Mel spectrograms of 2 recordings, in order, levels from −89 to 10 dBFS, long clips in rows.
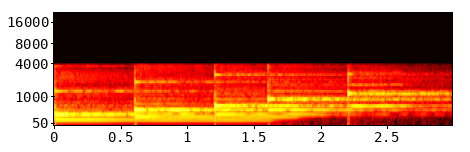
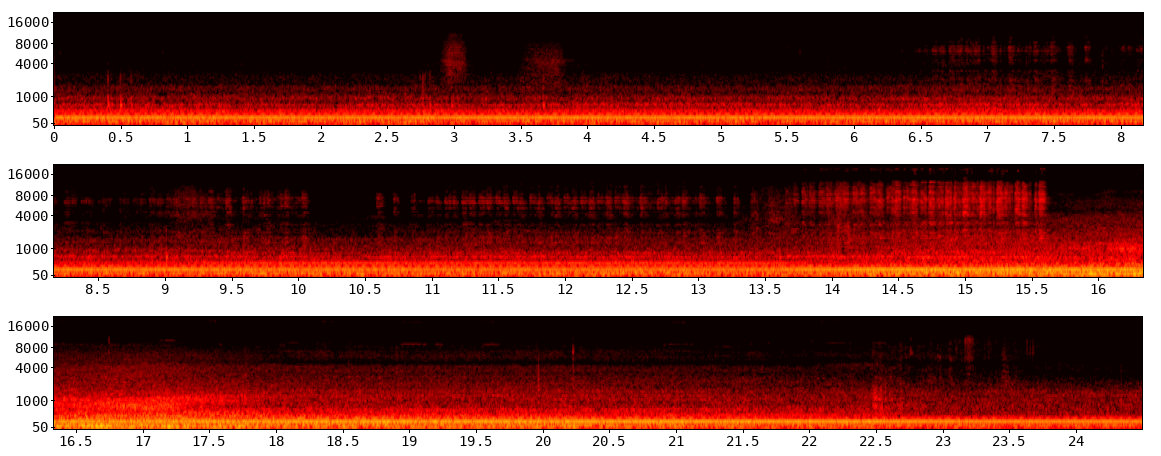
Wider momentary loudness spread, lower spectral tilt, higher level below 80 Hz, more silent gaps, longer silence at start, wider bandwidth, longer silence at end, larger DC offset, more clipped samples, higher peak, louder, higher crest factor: about the same, 5 LU vs 7 LU; first, -11 dB/octave vs -8 dB/octave; second, -58 dBFS vs -46 dBFS; neither; about the same, 0 s vs 0 s; second, 4 kHz vs 13 kHz; about the same, 0 s vs 0 s; neither; neither; first, 0 dBFS vs -20 dBFS; first, -16 LUFS vs -37 LUFS; about the same, 16 dB vs 16 dB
